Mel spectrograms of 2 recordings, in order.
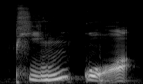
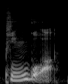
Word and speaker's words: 苹果: And why we send apple is meaning because 苹果, they have the 苹. It's the same pronunciation. It's 平安.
